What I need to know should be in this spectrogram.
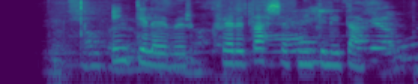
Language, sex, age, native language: Icelandic, female, 14, Icelandic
